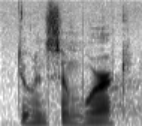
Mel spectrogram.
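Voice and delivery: normal talking voice

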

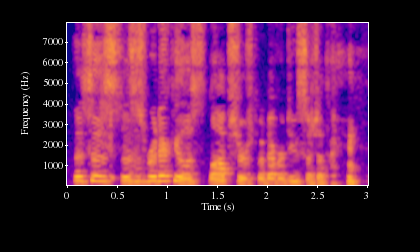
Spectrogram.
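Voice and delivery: quietly high impression of a pundit; Jordan Peterson. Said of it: "we go on Jordan Peterson's podcast".

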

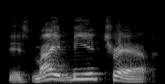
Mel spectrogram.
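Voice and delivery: high, slow cautioning voice; mock warning. Recapper voicing Sasuke and Sai's talk, hammed-up warning.

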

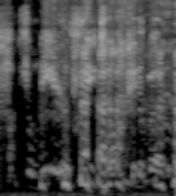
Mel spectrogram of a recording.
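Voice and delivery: high, incredulous pushback; indignant retort. Retold or imitated. To Scots asking where he's from, mock-indignant high retort. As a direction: scoff at the idea you're a foreigner.

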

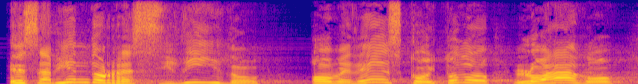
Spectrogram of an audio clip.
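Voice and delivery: slow, loud, high preacher's cry; impassioned sermon voice; full-force preaching. Real, not acted. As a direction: preach it out slowly with fervor.

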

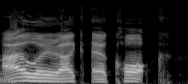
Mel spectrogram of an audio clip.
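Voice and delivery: mock Japanese accent, drawn out and loud. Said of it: "Also in a Japanese accent".

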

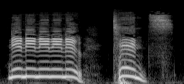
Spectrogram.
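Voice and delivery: high, silly mimicking babble; mocking imitation. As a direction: parrot it back in a high mocking voice. Mocks the psychiatrist's joke line.

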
